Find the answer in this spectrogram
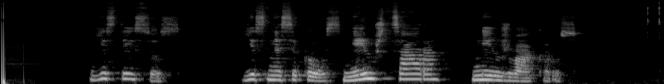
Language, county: Lithuanian, Kaunas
